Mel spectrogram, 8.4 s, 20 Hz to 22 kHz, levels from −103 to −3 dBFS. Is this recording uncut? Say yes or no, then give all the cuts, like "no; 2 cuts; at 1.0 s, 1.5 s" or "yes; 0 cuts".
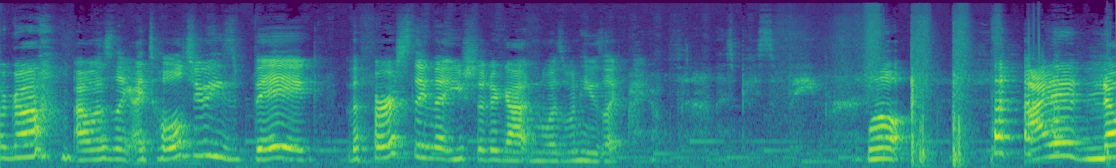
yes; 0 cuts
